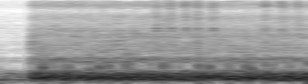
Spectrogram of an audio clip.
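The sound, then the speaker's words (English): Steady, low engine rumble from cars idling in a queue for a food distribution at Fair Park in Dallas, a continuous loud drone that starts abruptly and holds without pause, with no talking. “As the cars formed a well-organized queue.”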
